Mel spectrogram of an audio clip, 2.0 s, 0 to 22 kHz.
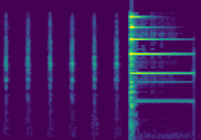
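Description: Quiz timer sound effect: quick clock ticks, about four or five a second, then a single bell ding about 1.3 seconds in that rings briefly and fades, marking time up on the question.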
